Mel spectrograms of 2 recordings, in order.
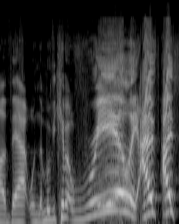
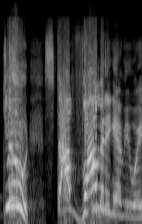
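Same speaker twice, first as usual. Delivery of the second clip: put-on high, loud kid's complaint; mock exasperated shout; 10 semitones higher, 8 dB louder than usual. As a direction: yell at your friend in imitation. Acted boy scolding vomiting friend.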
